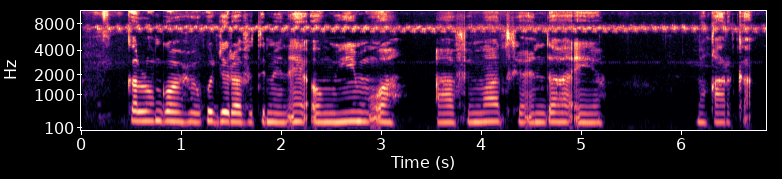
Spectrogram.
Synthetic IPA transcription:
kʰɐlʊŋkʰɔwħuːkʰʊt͡ʃɪɾaːfɪt̪ʰɪmɛːnɛʔɔːmʊhiːmʊ̰ɐh | ʕɑːfɪmaːd̪kʰɐʔɪnd̪ɐɦɐʔijɔ | nɑqɑːrkʰɐ̰

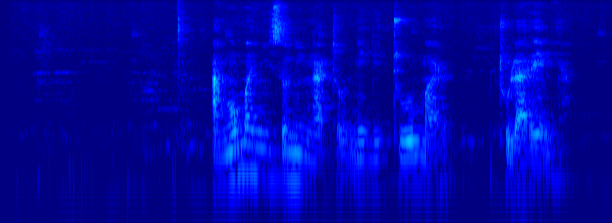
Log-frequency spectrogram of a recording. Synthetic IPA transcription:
aŋɔmaɲisonɪŋatʰɔ̰nɪɡituoma̰tʰulaɾemja

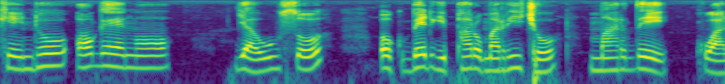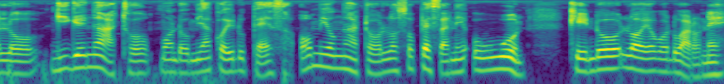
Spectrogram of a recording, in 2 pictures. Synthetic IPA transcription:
kʰendoɔɡɛŋɔ | d͡ʒauso | okbedɡɪpaɾomaɾit͡ʃo | mard̪ɪ | kwalɔɡiɡeŋatʰɔmɔndɔmɪakɔɪdʊpɛsaʔɔmɪjɔŋatɔlɔsɔpɛsanɛʔowonkendolɔjɔɡɔdwa̰ɾɔ̰nɛ

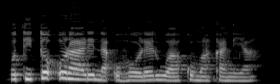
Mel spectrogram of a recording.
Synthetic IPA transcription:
otitoʔoɾaɾenaʔoɦɔɾɛɾuakomakania

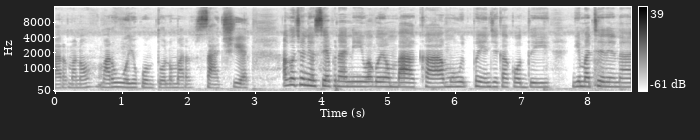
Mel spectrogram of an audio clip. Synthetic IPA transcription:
ɾmanɔmarwojokwomt̪wolomarsat͡ʃɪɛl | aɡɔt͡ʃɔnɪɔsjɛpnanɪwaɡɔjɔmbakʰamopeeɲd͡ʒekakɔd̪ɪ | ɡɪmateɾena

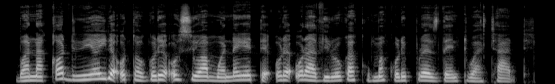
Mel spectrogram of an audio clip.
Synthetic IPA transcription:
bɔnakɔdineɔiɾɛʔotɔːɡoɾɛʔosiowamwɛnɛɣetɛʔoɾeaʔoɾaðiɾokakumakoɾepɾɛzidɛntiwat͡ʃade̥

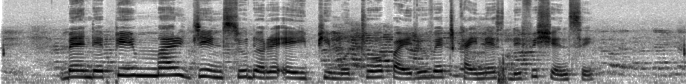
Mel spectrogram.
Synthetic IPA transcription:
bɛndɛpimːard͡ʒinsjudɔɾɛʔeipimotwopaiɾuvɛtkajnɛsdɛfiʃɛnsi

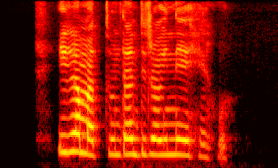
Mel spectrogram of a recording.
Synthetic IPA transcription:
iɣamatuːndandiɾɔinehɛhwɔ

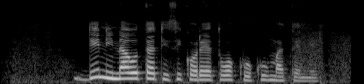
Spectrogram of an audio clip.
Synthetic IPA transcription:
dininaotatisikɔɾɛtwɔkokumatɛnɛ

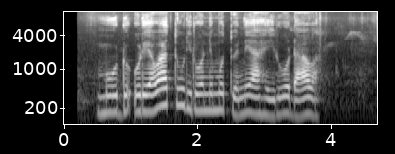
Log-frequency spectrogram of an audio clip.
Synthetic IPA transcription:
mudoʔoɾeawatuɾiɾwonemotweneaɦeiɾwodawa

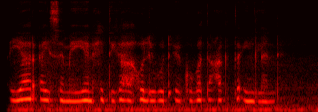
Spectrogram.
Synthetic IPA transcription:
ʕɪjaːɾɛjsɐmɛːjɛːnħɪd̪ɪɣɐɦɐhɔlɪwʊd̪ɛːkʰʊβɐd̪ɐʕɑɡt̪ʰɐʔɪŋɡlɐnd̪

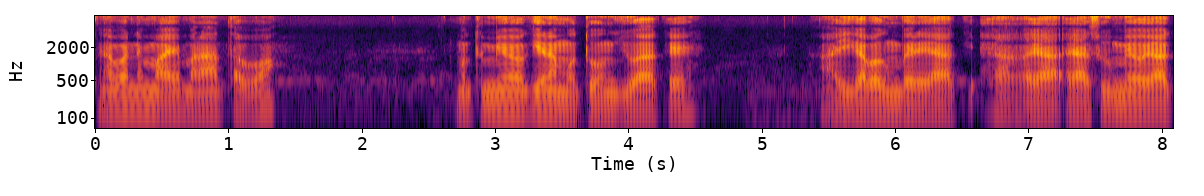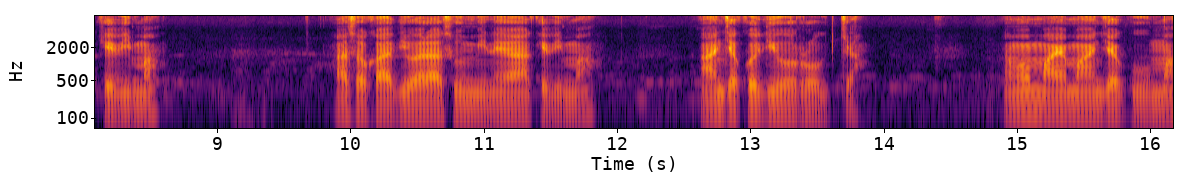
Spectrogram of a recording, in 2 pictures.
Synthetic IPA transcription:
naβanemajɛmaɾata̰βa | motumiɔjɔɣiɛnamotoŋɡiwakɛ | a̰iɣaβaumbɛɾɛajajasumɛɔjakeðima | asɔkaðioβaɾasuminɛjakeðimaː | ɲd͡ʒakoðioɾokia | namɔmajɛmaːɲd͡ʒakuːma

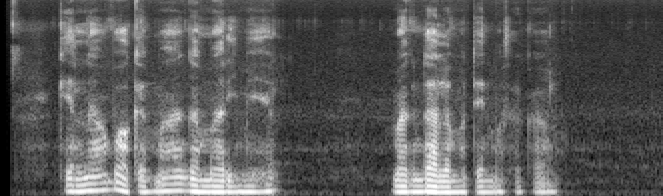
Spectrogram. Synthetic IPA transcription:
kelnaɔbɔkɛmaɡamaɾimiɛl | maɡndalɔmatenmɔsakʰa̰l

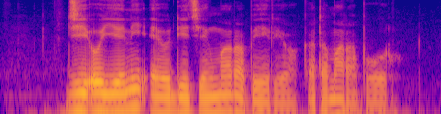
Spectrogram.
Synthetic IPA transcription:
d͡ʒiʔojenɪʔɛodjet͡ʃeŋmaɾabɪɾjɔkatamaɾaboɾo

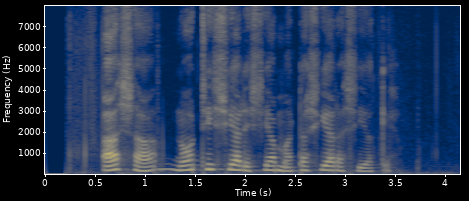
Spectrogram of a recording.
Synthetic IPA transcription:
aʃanotiʃiaɾeʃiamataʃijaɾaʃiake

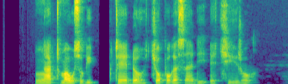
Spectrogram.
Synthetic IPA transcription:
ŋatmausoɡi | tedot͡ʃɔpoɡasadiʔet͡ʃiɾo

